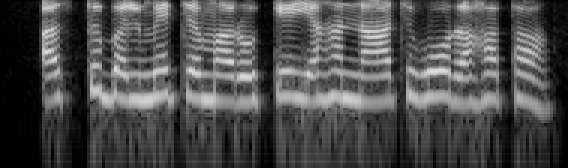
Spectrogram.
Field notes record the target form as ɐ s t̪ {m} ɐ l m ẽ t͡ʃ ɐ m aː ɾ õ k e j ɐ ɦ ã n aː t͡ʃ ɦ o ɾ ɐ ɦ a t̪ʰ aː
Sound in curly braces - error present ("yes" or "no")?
yes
